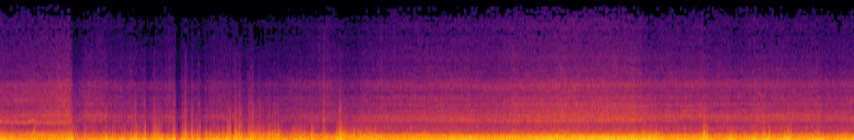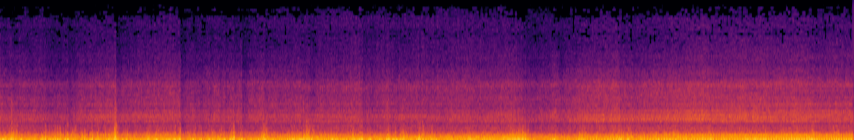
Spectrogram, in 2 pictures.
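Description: A motorcycle engine hums and changes pitch as the rider shifts gears.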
